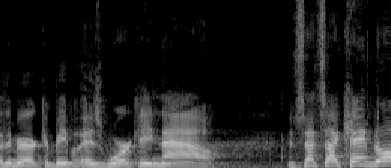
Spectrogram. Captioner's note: applause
